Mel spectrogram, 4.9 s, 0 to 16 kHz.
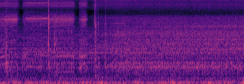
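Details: Emerson VCR765 VCR (Orion-made, about 1990), after greasing the guide rails and oiling a top bearing: tape deck fast-forwards with a soft, steady whir, no squeal or grinding; mechanism now smooth and quiet.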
